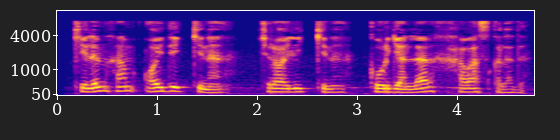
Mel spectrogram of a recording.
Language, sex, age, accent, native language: Uzbek, male, 25-34, Jizzax, Uzbek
